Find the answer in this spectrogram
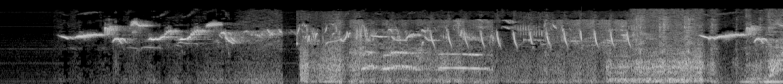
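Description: Birds chirping and singing, many short whistles and chirps, starting suddenly about half a second in and growing busier from about three seconds.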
